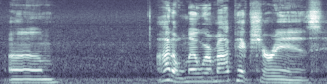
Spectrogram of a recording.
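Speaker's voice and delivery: usual speaking voice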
